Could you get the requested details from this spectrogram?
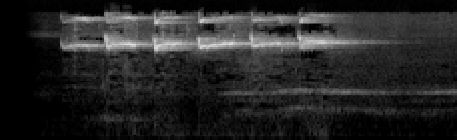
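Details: Captive blue-crowned hanging parrot calling to provoke another bird into singing: a shrill, very high buzzy trill of rapid pulses lasting over a second, with a steady lower whistled tone running underneath toward the end.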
